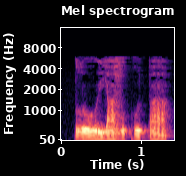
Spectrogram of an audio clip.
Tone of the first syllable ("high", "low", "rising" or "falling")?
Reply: falling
